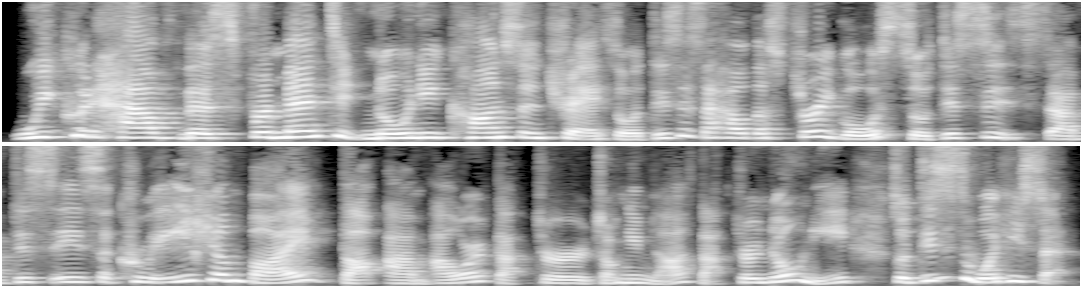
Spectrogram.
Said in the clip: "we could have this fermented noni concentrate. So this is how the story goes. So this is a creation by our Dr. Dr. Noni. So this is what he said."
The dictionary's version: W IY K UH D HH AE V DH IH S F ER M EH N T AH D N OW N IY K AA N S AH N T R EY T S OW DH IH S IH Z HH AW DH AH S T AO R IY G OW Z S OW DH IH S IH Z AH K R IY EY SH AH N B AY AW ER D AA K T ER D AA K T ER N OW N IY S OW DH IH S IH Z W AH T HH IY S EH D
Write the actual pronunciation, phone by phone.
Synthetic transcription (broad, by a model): W IY K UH D HH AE V DH IH S F ER M EH N T AH D N OW N IY K AA N S AH N T R EY T S OW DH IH S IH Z HH AW DH AH S T AO R IY G OW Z S OW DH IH S IH Z AH K R IY EY SH AH N B AY AW ER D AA K T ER D AA K T ER N OW N IY S OW DH IH S IH Z W AH T HH IY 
